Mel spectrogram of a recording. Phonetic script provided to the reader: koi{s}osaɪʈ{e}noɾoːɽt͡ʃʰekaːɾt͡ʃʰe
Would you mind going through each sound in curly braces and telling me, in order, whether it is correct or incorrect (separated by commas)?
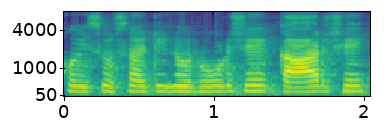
correct, incorrect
